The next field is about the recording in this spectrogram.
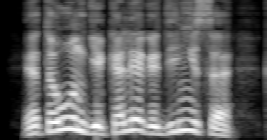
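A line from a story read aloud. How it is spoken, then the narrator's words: Echoing shout. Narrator (Russian): крикнула Унги, и эхо прокатилось по каменным сводам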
